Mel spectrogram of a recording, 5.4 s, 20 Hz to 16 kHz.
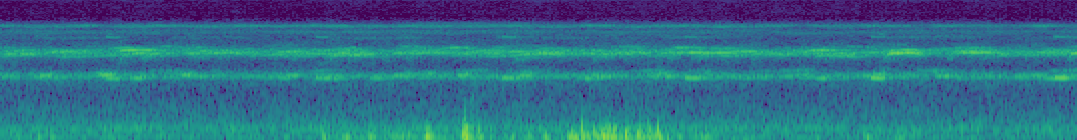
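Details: Crickets chirping in a steady high-pitched chorus before dawn, at 4 a.m. in the Martinique countryside on 11 December 2023, with low rumbling gusts of light wind and some thumps partly masking the insects.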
